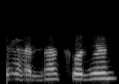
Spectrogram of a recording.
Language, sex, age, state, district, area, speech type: Bengali, female, 45-60, West Bengal, North 24 Parganas, rural, conversation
